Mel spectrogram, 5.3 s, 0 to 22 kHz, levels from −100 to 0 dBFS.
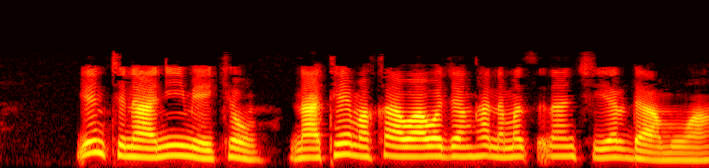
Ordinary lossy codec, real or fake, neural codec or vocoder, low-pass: MP3, 32 kbps; real; none; 7.2 kHz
